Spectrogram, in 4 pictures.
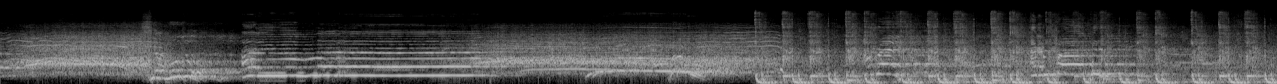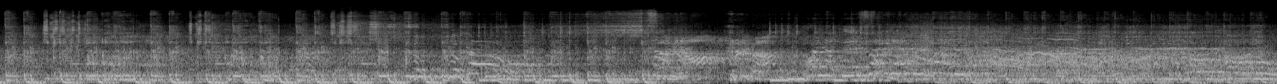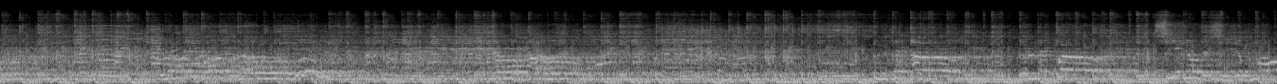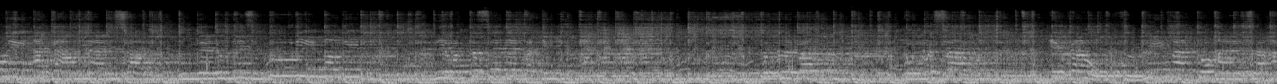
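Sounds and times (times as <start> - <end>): audience cheering: 0.0 - 1.8, 4.7 - 8.0, 9.0 - 16.7, 20.9 - 28.9
crowd noise: 0.0 - 51.0
live pop music: 7.5 - 51.0
steady bass drum beat: 7.6 - 19.6, 22.0 - 51.0
heavy drum beat: 22.0 - 32.1
person singing into microphone: 34.2 - 44.1, 45.8 - 51.0.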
